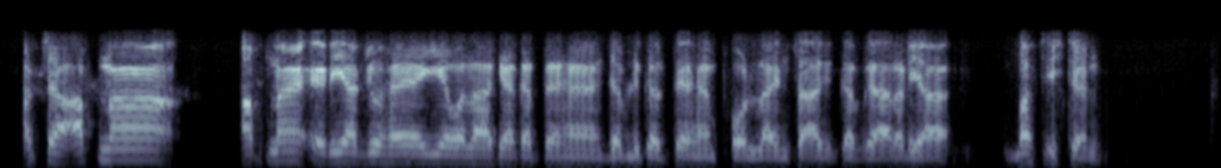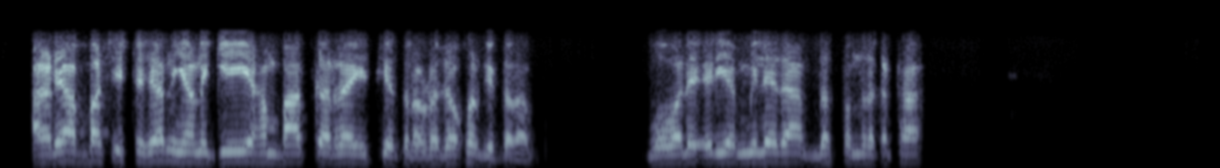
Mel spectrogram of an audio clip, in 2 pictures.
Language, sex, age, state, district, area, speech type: Urdu, male, 30-45, Bihar, Araria, rural, conversation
